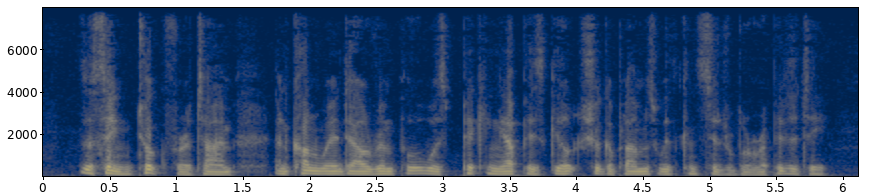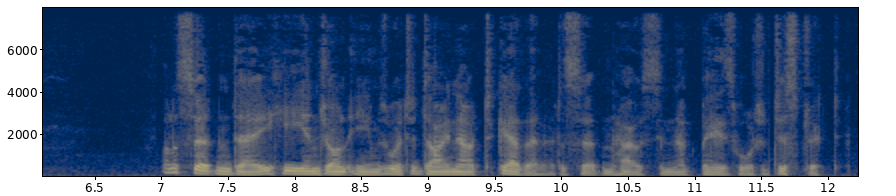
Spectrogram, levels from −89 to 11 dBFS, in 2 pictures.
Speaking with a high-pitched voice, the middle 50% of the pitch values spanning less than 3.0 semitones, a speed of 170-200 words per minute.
No: low, 115 Hz; narrow, 2.4 semitones; average, 195 wpm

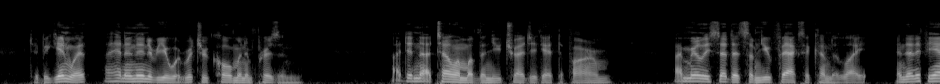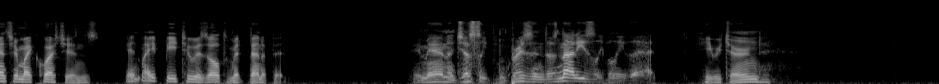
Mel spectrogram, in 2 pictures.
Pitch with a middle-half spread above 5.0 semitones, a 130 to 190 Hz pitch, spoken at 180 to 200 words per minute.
No: wide, 5.5 semitones; low, 105 Hz; average, 190 wpm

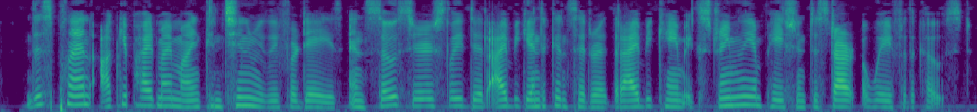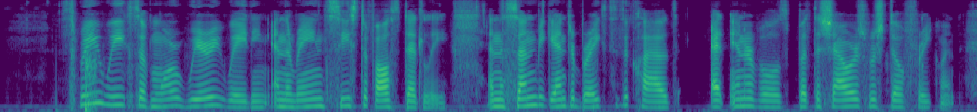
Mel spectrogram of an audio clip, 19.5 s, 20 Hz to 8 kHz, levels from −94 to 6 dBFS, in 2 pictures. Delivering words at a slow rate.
No: average, 180 wpm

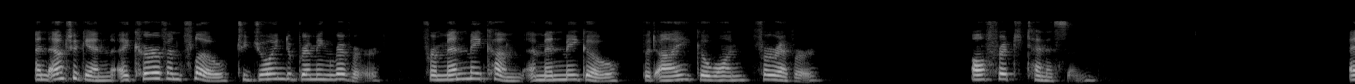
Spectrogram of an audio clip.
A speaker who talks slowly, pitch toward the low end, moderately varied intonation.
No: slow, 120 wpm; high, 215 Hz; average, 3.9 semitones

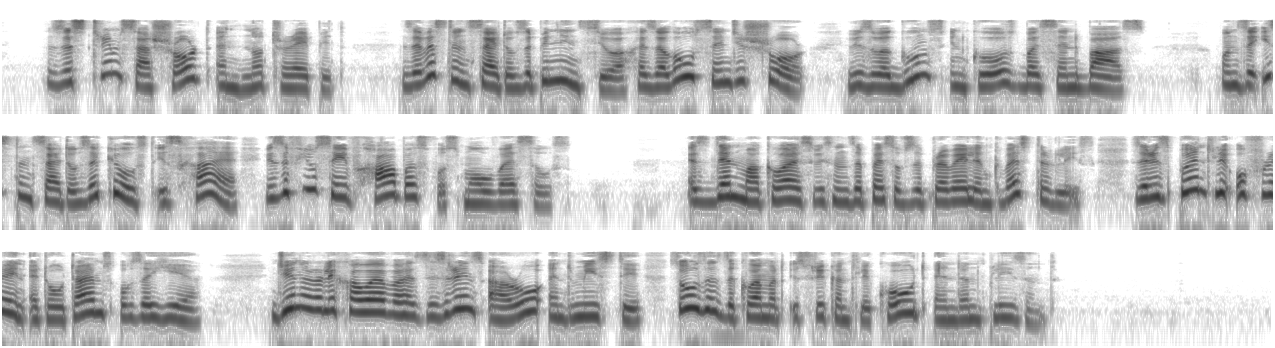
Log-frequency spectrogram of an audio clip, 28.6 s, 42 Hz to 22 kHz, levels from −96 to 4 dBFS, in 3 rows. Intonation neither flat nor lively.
No: wide, 6.2 semitones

